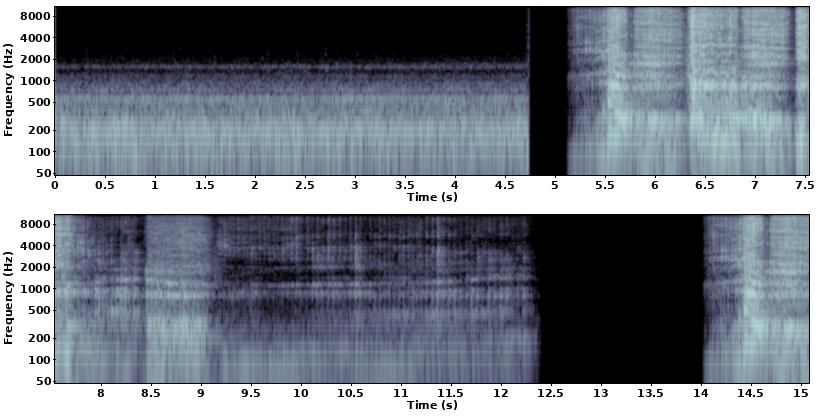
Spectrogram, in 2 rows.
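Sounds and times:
steady low hum: 0.0 - 4.8
lioness roaring: 5.2 - 12.4, 14.0 - 15.0.

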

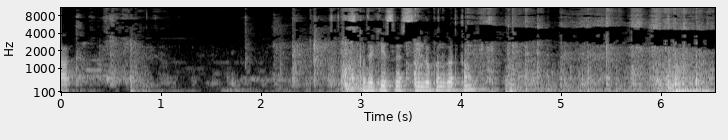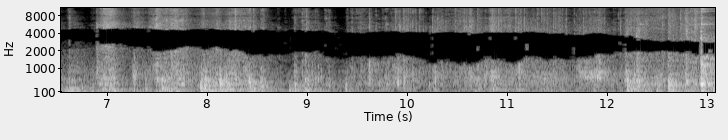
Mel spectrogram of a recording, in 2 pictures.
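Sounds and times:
cardboard scraping and rustling: 4.3 - 13.0.

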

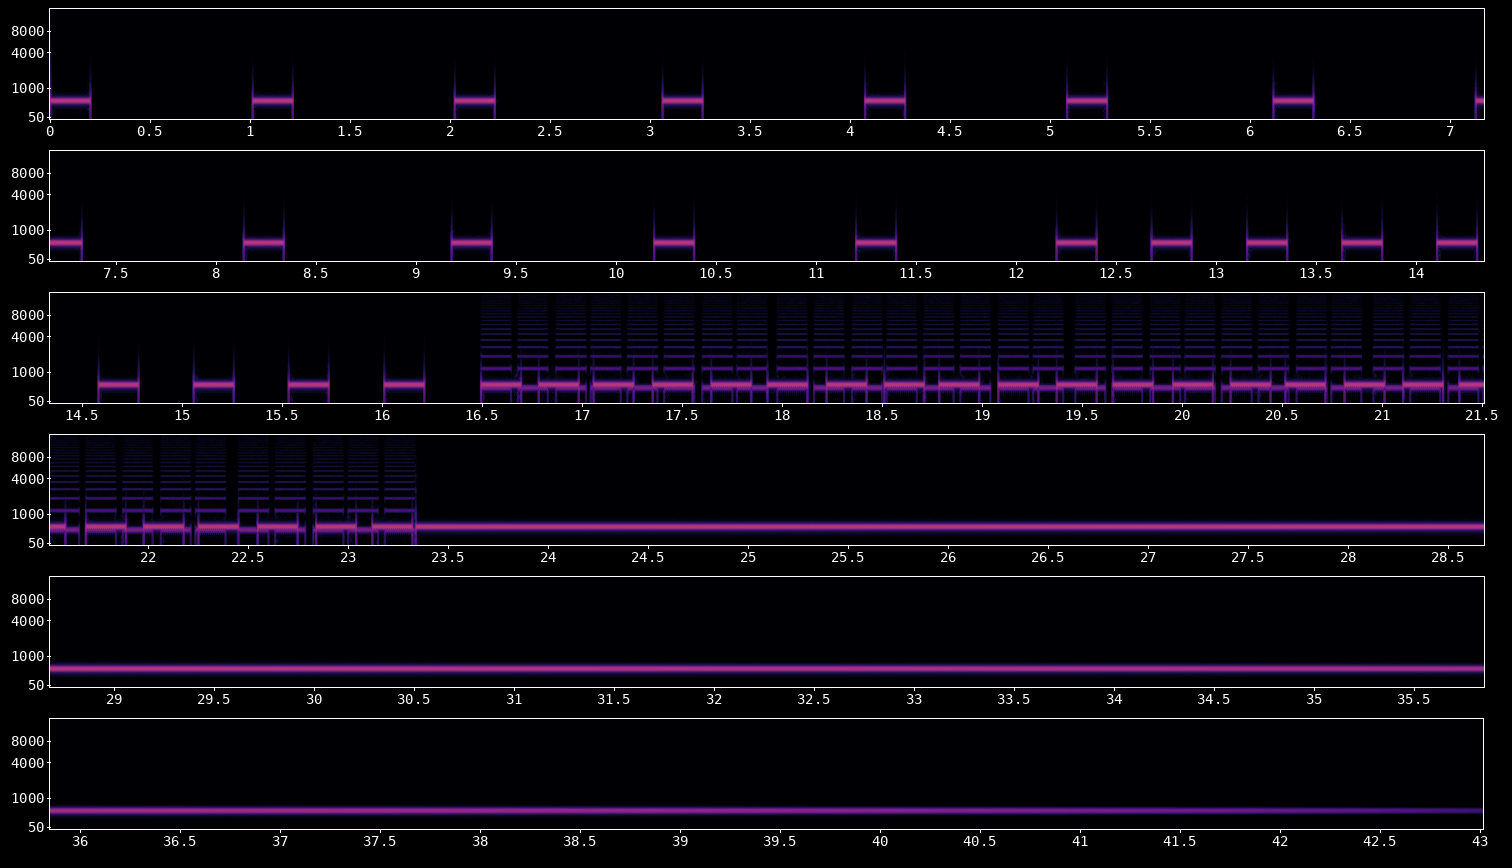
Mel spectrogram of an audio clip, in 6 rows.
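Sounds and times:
heart monitor flatline tone: 12.2 - 23.6
heart monitor beeping: 16.5 - 23.4.

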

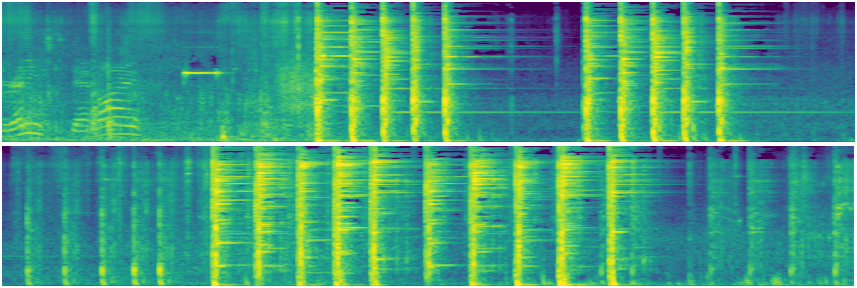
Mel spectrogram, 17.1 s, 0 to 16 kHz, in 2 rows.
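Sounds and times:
steel target ringing: 3.2 - 8.3, 10.6 - 16.2.

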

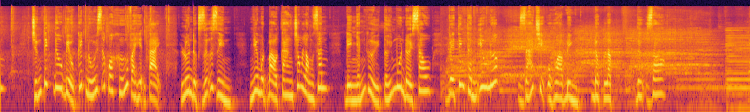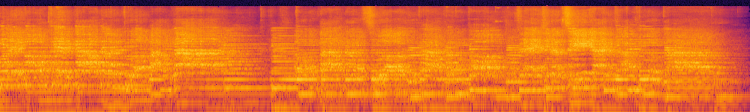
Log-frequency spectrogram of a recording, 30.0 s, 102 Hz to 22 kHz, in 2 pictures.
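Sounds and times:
girls singing in chorus: 8.9 - 19.9, 20.8 - 29.7.

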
